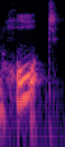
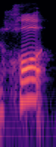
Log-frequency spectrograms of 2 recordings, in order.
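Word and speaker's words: Haught: I saw how it was spelled, and it's like my brain overrode any other pronunciation than Hort, and all of the jokes about the wordplay to do with hot just flew all the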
